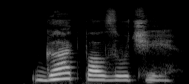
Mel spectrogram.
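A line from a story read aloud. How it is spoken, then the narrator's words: Sad girl's voice. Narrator (Russian): грустным голосом произносит девушка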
